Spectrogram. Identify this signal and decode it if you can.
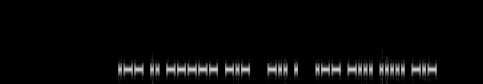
Morse code, heard as a keyed tone, about 42 wpm, 700 Hz. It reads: WI0K DE WB5K
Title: USA Callsign DE Callsign - 4 Characters - 45wpm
